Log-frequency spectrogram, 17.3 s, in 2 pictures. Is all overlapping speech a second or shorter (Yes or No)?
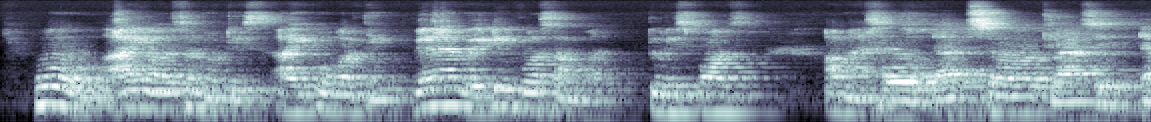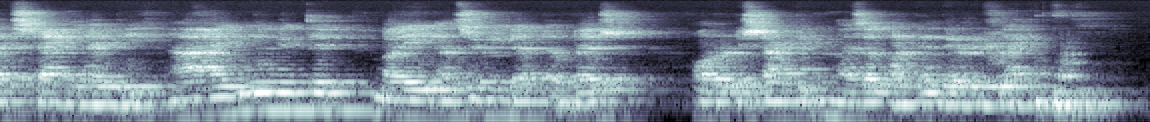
Yes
